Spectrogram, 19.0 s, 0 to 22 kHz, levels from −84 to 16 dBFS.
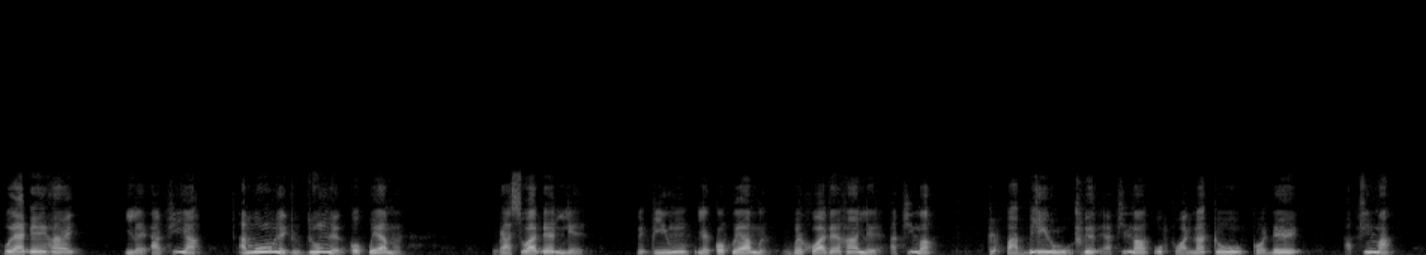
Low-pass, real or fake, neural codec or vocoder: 7.2 kHz; fake; codec, 16 kHz, 1 kbps, FunCodec, trained on Chinese and English, 50 frames a second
